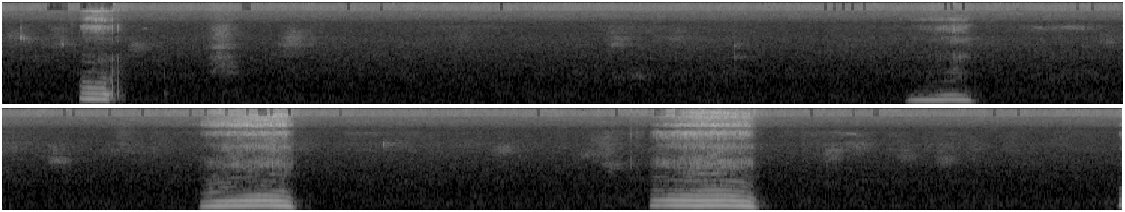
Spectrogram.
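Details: Dog snoring unusually quietly today: brief, soft snorting snores spaced about three seconds apart in a quiet room; light dog snoring.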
